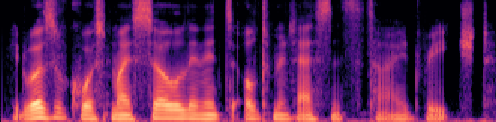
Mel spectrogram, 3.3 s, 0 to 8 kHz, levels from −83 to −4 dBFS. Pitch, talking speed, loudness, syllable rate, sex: 95 Hz, 255 wpm, -22 LUFS, 6.8 syllables/s, male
